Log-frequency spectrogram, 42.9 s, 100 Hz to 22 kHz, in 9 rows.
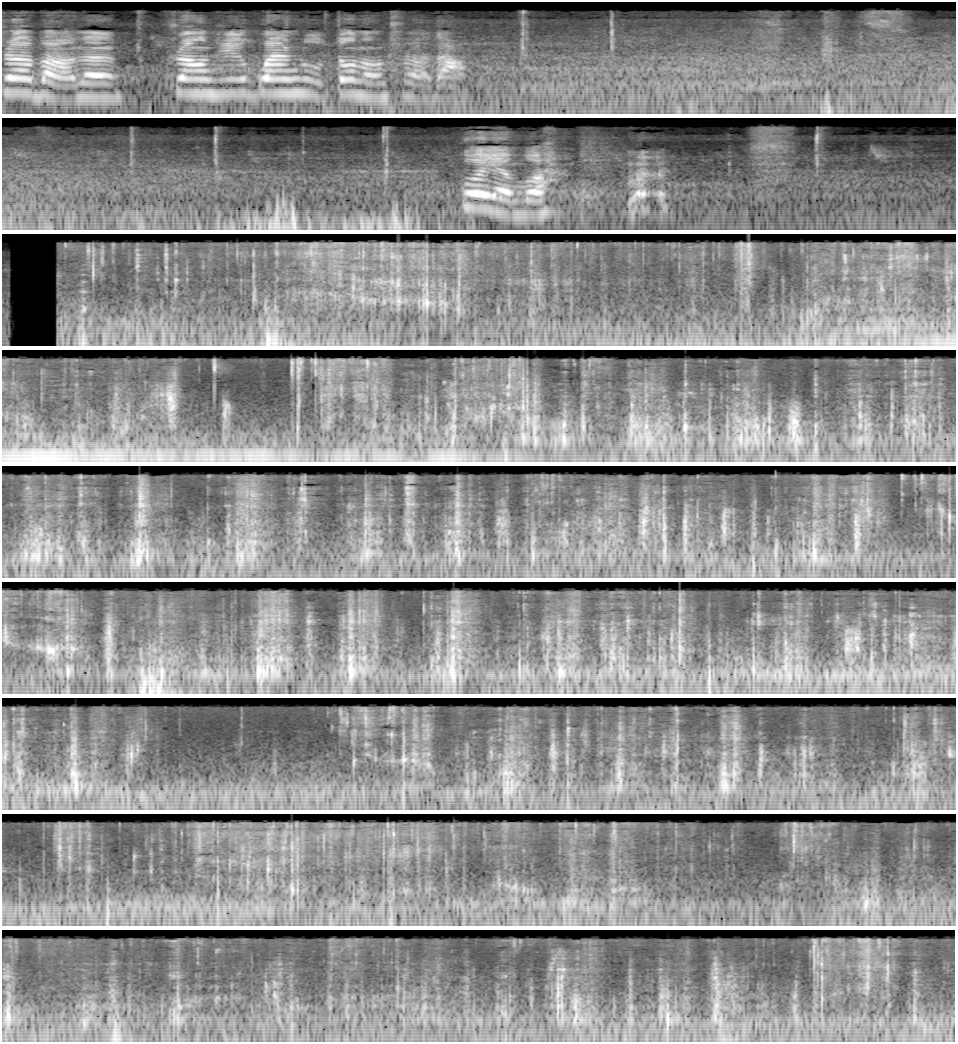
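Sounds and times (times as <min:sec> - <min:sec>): crunchy bites and wet chewing: 0:09.8 - 0:42.9.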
